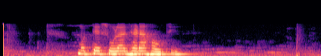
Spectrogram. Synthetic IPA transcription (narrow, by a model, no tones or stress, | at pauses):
mot̪esoɭad͡zʱaɽaɦawt͡ɕḭ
